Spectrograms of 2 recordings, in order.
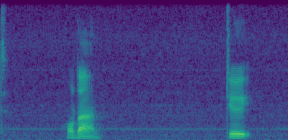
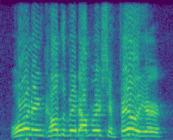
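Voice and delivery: high, loud, fast warning; alarm announcement; 10 semitones higher, 10 dB louder, faster than usual. Pretend. Player announcing the machine's failure, urgent alarm. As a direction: rattle off an urgent alert loudly.

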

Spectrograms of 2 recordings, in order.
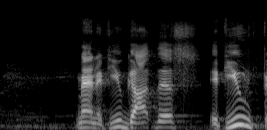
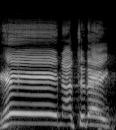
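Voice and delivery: Job backing down; 8 semitones higher than usual. Acted. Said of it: "Job was like".

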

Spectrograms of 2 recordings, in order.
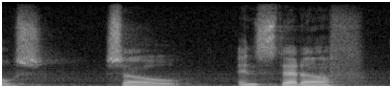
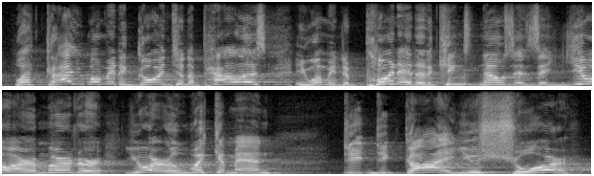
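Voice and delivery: much higher and louder, alarmed disbelief; panicked protest; 14 semitones higher, 12 dB louder than usual. Pretend. Preacher as Nathan pleading with God in high alarmed disbelief.

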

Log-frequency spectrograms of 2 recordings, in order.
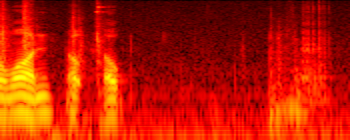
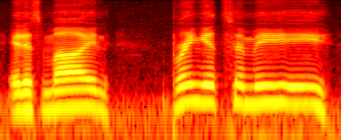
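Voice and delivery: mock greedy demand; 5 semitones higher, 4 dB louder than usual. Mock craving for a donut.

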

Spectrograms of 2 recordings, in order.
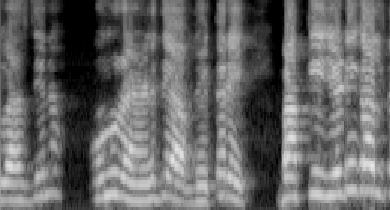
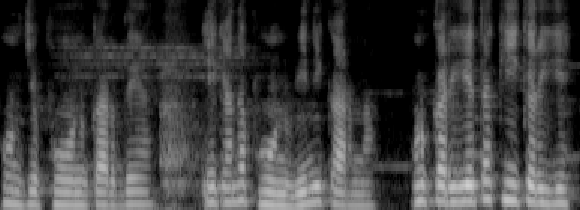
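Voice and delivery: hushed worry; 4 semitones lower, 13 dB quieter than usual. Acted. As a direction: ask it under your breath. Worried mother talks privately. (ਹੌਲੀ ਫ਼ਿਕਰਮੰਦ ਆਵਾਜ਼)

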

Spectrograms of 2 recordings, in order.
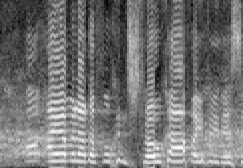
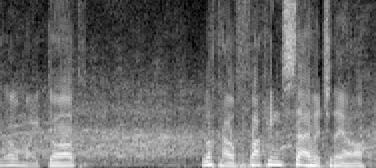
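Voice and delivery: lower, prissy mock-posh Southerner gasping at the locals; 10 semitones lower than usual. Mocking the Southern guests, gasping at Scousers in a lower mock-posh voice. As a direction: sneer it like a shocked Southerner, lightly voiced. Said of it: "yous are the Southerners, just like".

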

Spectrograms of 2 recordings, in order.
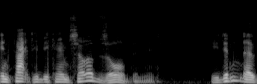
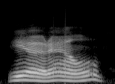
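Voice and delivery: much higher and louder, calling inside; 12 semitones higher, 10 dB louder than usual. Acted. Clerk calling to the owner, loud. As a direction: call to someone indoors. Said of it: "he called".

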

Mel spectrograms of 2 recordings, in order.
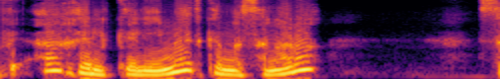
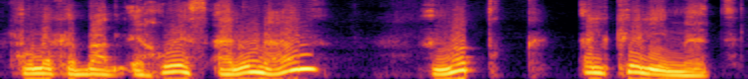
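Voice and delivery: ordinary talk, nothing marked

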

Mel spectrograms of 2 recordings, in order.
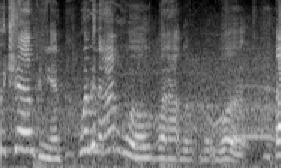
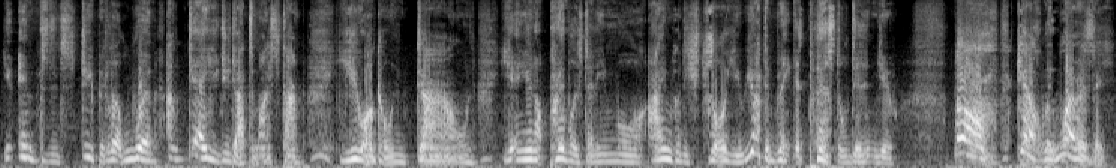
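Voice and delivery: low, threatening promo voice; enraged wrestler villain; 6 semitones lower, 3 dB louder than usual. Acted. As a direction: threaten your rival in a deep angry voice.

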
